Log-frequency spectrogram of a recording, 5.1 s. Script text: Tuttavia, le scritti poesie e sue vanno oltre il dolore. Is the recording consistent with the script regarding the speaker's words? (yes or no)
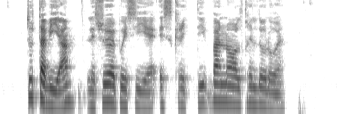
no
